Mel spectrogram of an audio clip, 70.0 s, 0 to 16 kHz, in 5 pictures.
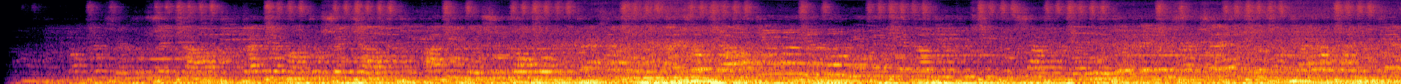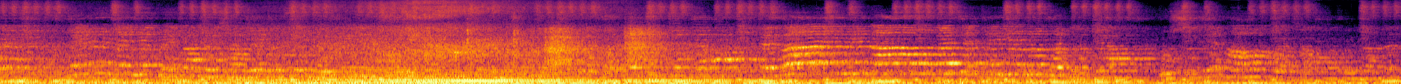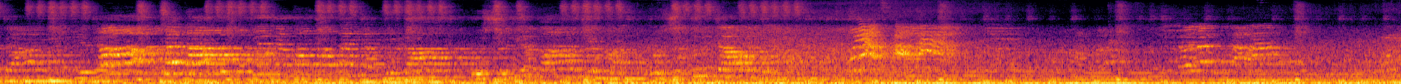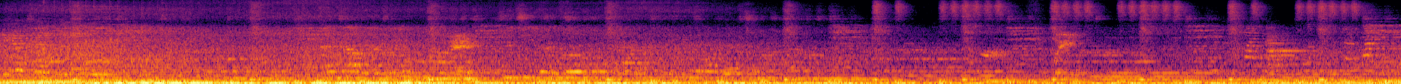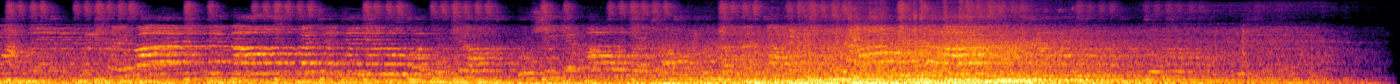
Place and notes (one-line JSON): {"title": "Zhongzheng District, Keelung - singing", "date": "2012-06-24 14:41:00", "description": "Two girls are singing, Sony PCM D50 + Soundman OKM II", "latitude": "25.15", "longitude": "121.77", "altitude": "12", "timezone": "Asia/Taipei"}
